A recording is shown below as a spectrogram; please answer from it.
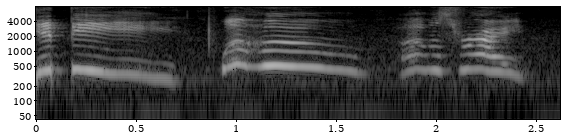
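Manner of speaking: very high, silly, cheerful put-on voice. Speaker after checking an answer, in a put-on voice. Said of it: "I'll never do that voice again".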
